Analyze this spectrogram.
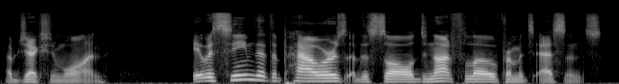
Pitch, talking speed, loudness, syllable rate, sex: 125 Hz, 165 wpm, -20 LUFS, 4.5 syllables/s, male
